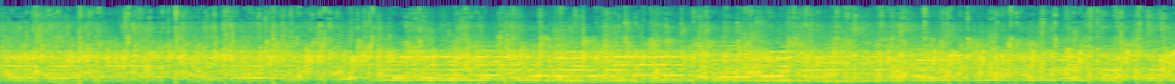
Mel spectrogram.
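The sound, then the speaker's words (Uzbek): Steady applause from mourners as a soldier's coffin is carried out of a theatre at the end of a farewell ceremony. The clapping is dense and continuous from start to finish. “Marosim tugab, tobut olib ketilayotganda uni oxirgi marta olqishlashdi.”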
